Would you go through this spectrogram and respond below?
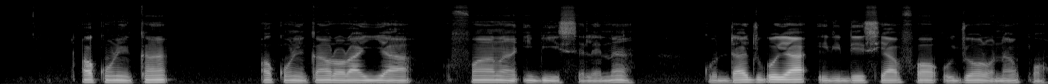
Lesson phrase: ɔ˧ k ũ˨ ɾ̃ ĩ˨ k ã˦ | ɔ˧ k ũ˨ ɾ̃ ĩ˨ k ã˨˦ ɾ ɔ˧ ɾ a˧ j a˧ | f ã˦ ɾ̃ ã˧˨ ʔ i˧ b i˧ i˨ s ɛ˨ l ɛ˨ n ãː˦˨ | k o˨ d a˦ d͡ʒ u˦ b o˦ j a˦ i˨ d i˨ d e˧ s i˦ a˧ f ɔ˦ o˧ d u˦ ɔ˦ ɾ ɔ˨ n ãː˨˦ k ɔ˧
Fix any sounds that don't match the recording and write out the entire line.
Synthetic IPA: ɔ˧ k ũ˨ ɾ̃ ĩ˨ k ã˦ | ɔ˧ k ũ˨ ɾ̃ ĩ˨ k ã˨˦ ɾ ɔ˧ ɾ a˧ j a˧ | f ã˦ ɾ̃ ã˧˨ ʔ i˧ b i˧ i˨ s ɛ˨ l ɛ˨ n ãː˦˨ | k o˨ d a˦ d͡ʒ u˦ b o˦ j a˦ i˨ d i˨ d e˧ s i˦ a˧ f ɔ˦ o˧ d͡ʒ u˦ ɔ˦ ɾ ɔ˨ n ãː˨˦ k͡p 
